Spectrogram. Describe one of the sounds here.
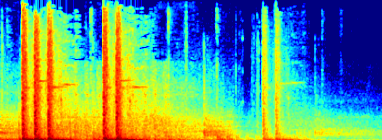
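A rifle fires a quick burst of loud shots.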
